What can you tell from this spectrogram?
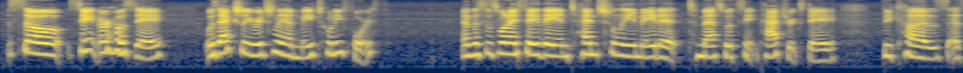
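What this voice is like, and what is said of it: Rural Midwestern accent. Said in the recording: “Along the Mississippi, where the Wisconsin-Minnesota accents mix ... I might be slipping even further into the extremely rural Midwestern accent I picked up as a kid ... that oh and bouncy sound that you get in the rural Midwestern accent”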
